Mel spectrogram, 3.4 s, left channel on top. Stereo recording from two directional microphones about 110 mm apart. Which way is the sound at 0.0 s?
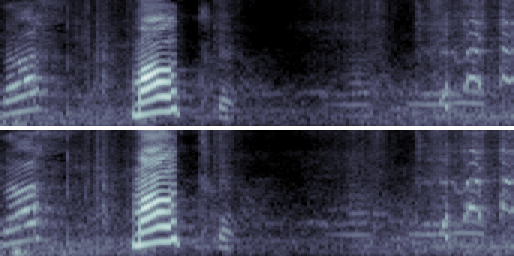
5° left (ahead or behind).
